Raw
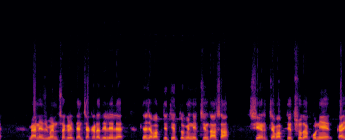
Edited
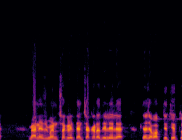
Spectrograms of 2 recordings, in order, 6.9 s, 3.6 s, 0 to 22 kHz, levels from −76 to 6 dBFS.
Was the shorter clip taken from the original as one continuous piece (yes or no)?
yes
